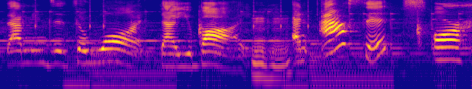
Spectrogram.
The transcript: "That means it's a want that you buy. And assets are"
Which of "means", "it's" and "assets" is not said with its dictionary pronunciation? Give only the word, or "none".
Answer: none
